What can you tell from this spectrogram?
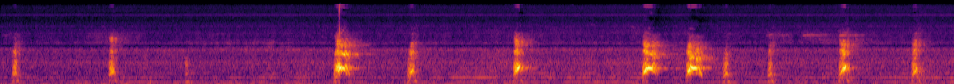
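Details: Young Pomsky, four months old, protecting his territory on hearing sounds from the neighbours, lets out short sharp barks spaced irregularly, some louder yelps among softer ones, over a constant low mechanical hum.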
